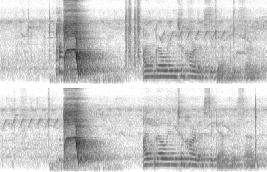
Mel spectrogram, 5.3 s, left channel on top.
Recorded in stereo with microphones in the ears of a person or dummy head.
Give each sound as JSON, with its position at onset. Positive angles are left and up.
{"t": 1.3, "sound": "a drill", "side_deg": 5, "distance_m": 1.0}
{"t": 2.9, "sound": "a woman speaking", "side_deg": -15, "distance_m": 0.7}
